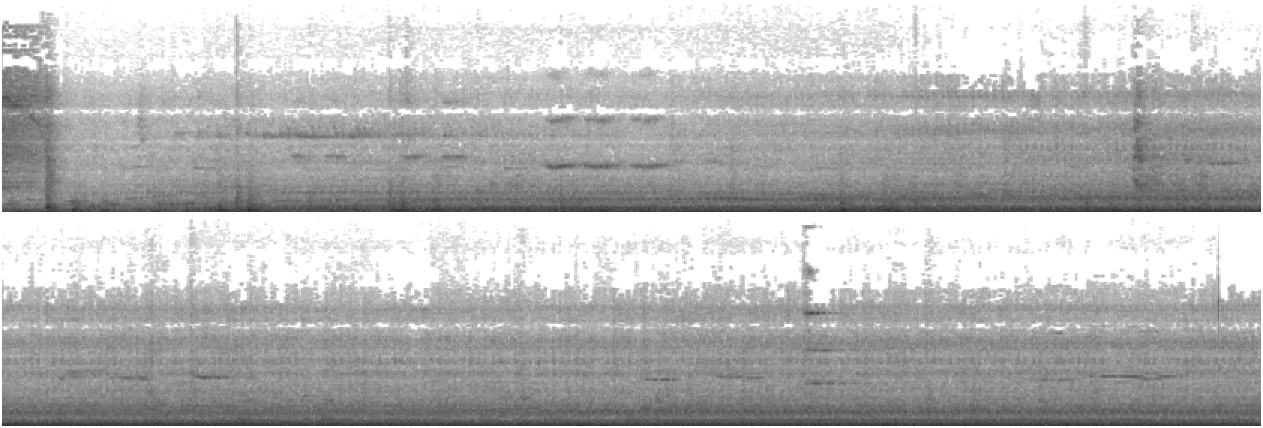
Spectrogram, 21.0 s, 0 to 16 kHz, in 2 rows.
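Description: Keisei 3400-series electric train running as heard from the driver's cab as it pulls away from a station: a steady low motor and gear hum with rail and wheel noise, and an occasional click from the track.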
